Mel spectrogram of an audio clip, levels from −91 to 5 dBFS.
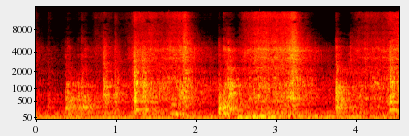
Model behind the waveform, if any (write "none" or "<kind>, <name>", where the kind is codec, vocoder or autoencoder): vocoder, BigVGAN v2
